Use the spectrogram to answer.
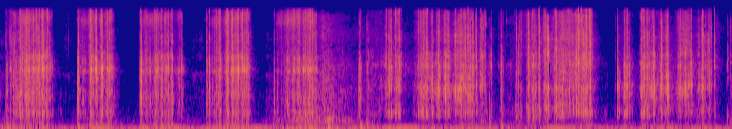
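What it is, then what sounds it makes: Woven wicker basket being scratched. Long metal finger picks scratch a small, hollow, empty woven wicker basket. The sound comes in bursts of dry, bright, raspy scratching, broken by short quiet gaps.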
